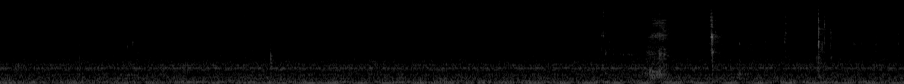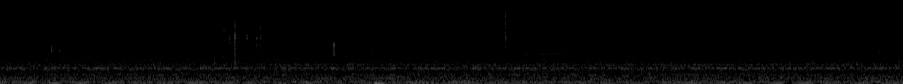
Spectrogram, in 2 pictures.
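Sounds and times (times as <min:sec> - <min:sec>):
faint steady hum: 0:00.0 - 0:18.0
chewing and crunching seafood: 0:06.9 - 0:14.3.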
